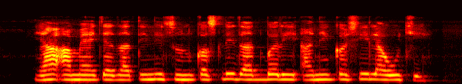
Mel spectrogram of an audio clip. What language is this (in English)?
Marathi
